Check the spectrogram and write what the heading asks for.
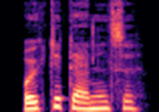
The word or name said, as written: rygtedannelse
